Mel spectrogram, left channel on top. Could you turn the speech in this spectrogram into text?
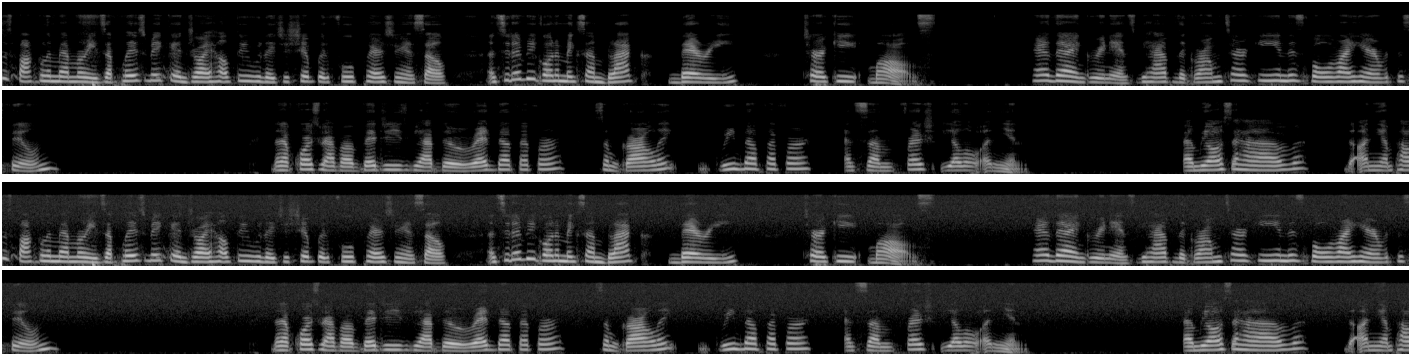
Sparkling Memories, a place where you can enjoy a healthy relationship with food pairs for yourself. And today we're going to make some blackberry turkey balls. Here are the ingredients. We have the ground turkey in this bowl right here with the spoon. Then of course we have our veggies. We have the red bell pepper, some garlic, green bell pepper, and some fresh yellow onion. And we also have the onion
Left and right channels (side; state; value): right; noise; hiss, 20 dB below the sound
